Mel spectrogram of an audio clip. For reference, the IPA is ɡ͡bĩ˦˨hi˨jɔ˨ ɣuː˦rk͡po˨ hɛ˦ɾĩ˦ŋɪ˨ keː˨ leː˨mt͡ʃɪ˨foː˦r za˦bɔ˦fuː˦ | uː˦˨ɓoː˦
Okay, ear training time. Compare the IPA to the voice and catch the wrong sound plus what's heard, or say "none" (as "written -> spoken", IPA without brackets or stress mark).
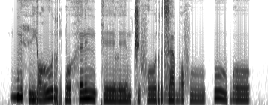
none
